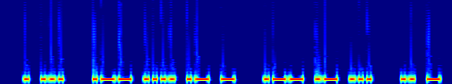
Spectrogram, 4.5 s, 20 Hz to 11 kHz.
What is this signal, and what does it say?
Morse code, heard as a keyed tone, about 28 wpm, 700 Hz. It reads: ES WHAT WAS IT
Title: Sentences from Top 100 Words and Abbreviations 28wpm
